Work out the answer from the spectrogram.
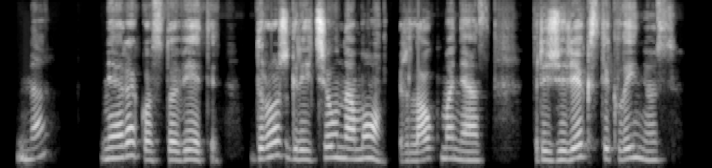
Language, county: Lithuanian, Utena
